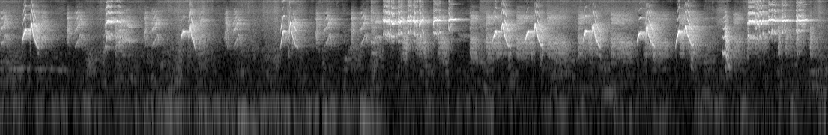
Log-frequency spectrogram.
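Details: Oriental magpie-robin singing hard, excited and opening its tail: a steady run of loud rising and falling whistled sweeps, several per second at times, mixed with harsher buzzy notes and a few drawn-out high whistles.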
